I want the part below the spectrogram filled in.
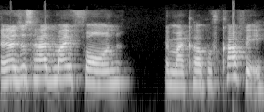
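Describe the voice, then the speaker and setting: A woman with a Turkish accent speaks at a moderate pace. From Turkey. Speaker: podcaster, business owner. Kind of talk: interview.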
